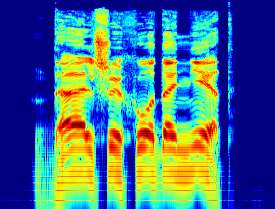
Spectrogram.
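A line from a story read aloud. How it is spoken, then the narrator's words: Distant thunderous voice. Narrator (Russian): Прогремел оттуда громоподобный голос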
